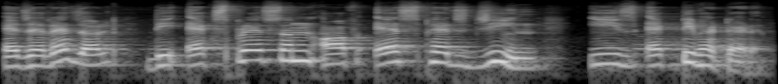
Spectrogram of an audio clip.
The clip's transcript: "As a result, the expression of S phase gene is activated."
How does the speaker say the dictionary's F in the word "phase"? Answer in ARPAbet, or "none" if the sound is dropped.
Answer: P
